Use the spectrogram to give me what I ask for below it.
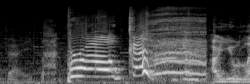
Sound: laughs

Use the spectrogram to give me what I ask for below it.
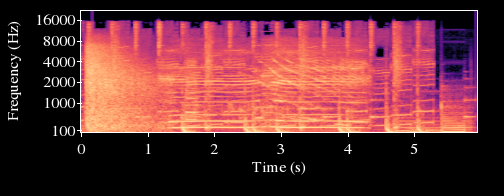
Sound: Painful Morshu Noises

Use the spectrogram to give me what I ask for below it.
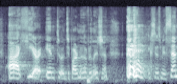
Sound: clearing throat

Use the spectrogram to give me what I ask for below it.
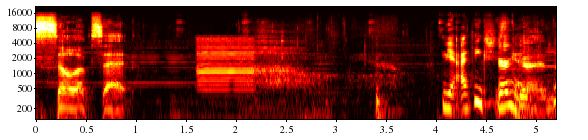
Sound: buzzer

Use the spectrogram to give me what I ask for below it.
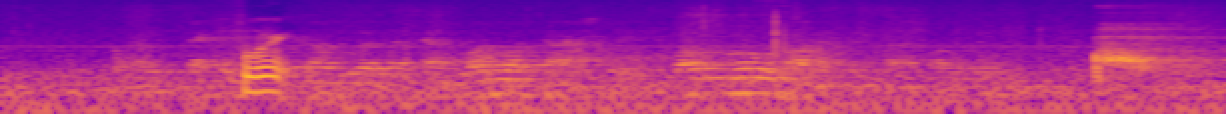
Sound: distant overlapping chatter

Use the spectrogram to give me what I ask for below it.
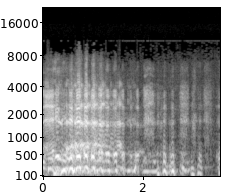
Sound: laughing

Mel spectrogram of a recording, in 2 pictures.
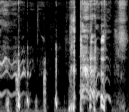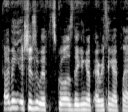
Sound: coughs

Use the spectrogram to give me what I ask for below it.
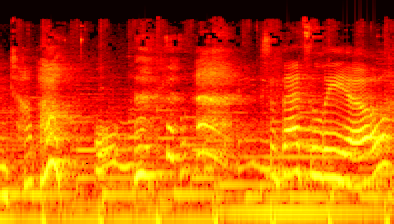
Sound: gasps

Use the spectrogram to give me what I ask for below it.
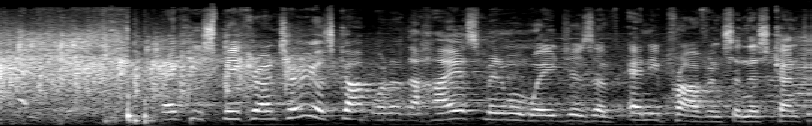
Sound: applause

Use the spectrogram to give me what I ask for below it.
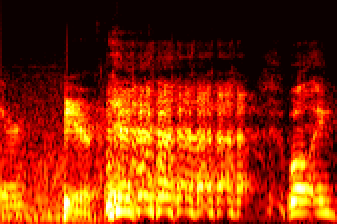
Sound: laughing

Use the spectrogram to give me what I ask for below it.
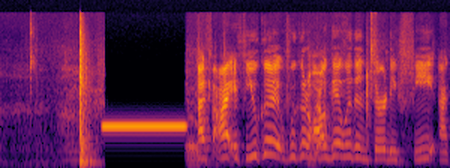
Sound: beep

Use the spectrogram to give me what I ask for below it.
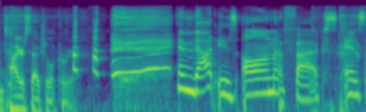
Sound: laughing

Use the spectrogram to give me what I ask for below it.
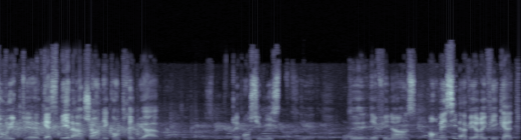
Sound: applause

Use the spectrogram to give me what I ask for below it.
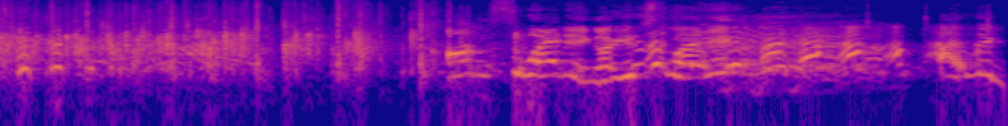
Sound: laughs; laughter

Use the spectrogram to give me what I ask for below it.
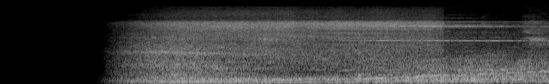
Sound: traffic noise

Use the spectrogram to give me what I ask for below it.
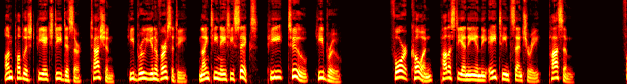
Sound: Hebrew

